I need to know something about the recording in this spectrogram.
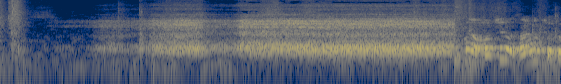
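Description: A portable radio hisses with loud static.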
